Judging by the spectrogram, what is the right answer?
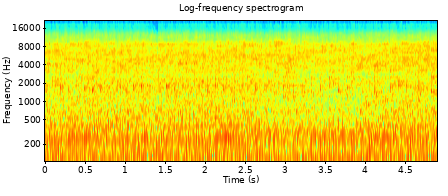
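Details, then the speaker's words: Harley-Davidson Sportster V-twin just cold-started after sitting 8 months: loud fast steady idle with even throb, held up on choke; normal high idle during warm-up. "This is probably one of the purest sounding smores out there. This thing when we get it down off the high idle, it sounds nasty."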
